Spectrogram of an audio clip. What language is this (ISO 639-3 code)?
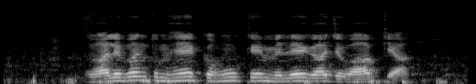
urd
